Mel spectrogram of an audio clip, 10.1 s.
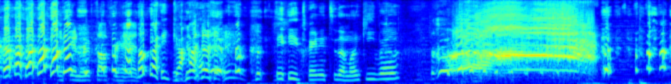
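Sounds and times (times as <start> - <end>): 
laughter: 0.0 - 4.0, 8.9 - 10.0
speech: 1.0 - 7.5
person screaming, mimicking being struck by a train: 6.5 - 9.1.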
